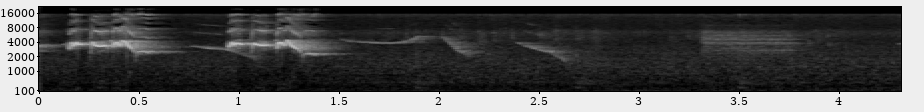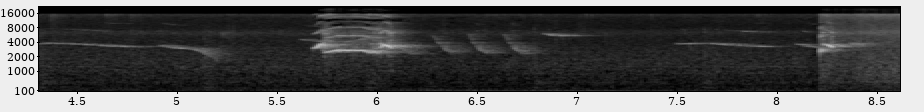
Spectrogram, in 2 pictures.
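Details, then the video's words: Oriental magpie-robin (kacer) giving ngeplong-style song meant to stir birds into singing: loud twittering phrases, then a run of quieter drawn-out falling whistles, a bright burst near the end, and a brief rush of noise. "pancingan burung kacer ngeplong biar cepat mau bunyi dan gacor"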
